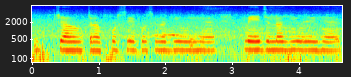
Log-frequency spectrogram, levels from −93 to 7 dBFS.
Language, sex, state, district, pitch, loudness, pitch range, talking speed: Hindi, female, Haryana, Rohtak, 210 Hz, -17 LUFS, 205-210 Hz, 140 wpm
